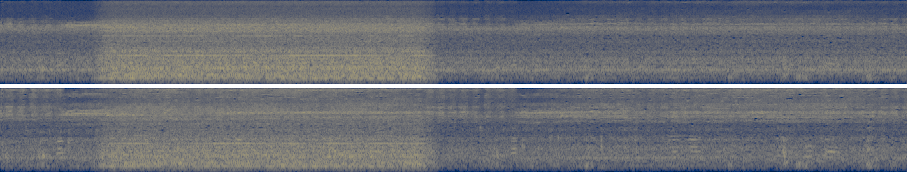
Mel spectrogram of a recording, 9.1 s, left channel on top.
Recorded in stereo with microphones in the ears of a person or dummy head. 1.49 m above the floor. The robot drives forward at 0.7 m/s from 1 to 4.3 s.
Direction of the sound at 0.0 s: 70° right (ahead or behind).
